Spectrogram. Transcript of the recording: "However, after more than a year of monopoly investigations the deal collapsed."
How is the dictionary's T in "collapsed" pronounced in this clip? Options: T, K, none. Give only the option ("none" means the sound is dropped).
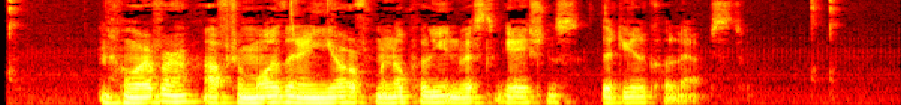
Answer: T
